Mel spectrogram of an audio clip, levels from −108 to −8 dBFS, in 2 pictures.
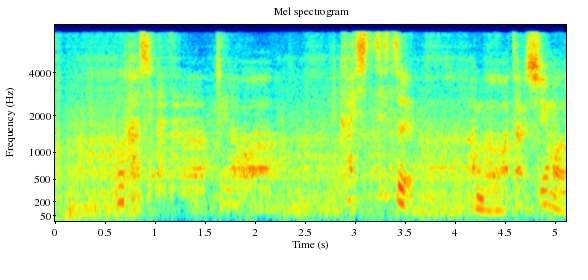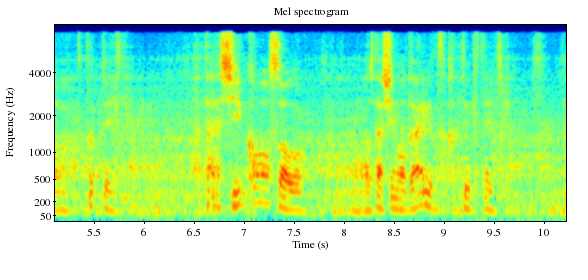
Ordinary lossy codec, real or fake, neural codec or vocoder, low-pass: MP3, 48 kbps; fake; codec, 16 kHz in and 24 kHz out, 0.6 kbps, FocalCodec, streaming, 4096 codes; 7.2 kHz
